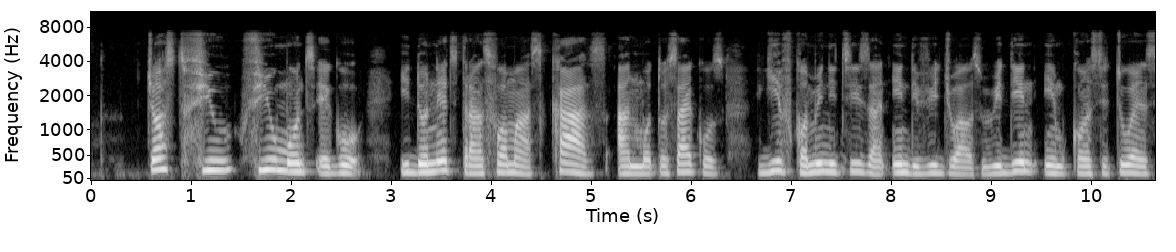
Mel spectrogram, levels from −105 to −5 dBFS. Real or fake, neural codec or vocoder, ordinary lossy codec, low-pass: real; none; none; 7.2 kHz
